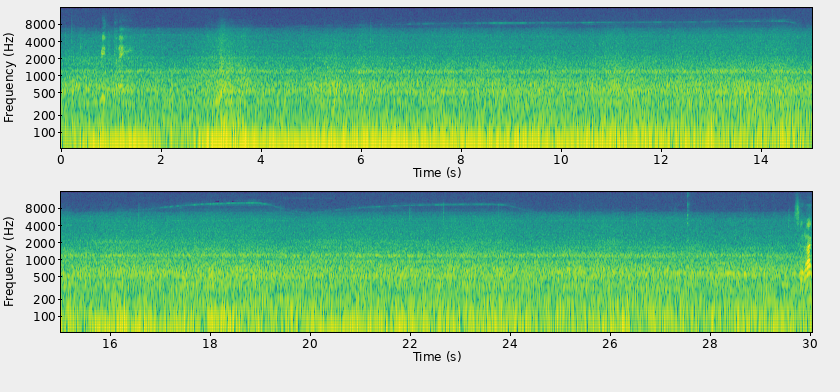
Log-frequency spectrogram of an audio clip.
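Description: Steady engine drone and road noise inside a truck cab cruising on a highway, with a deep low rumble throughout.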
